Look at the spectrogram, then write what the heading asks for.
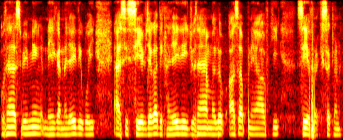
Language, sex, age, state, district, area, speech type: Dogri, male, 18-30, Jammu and Kashmir, Udhampur, rural, spontaneous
